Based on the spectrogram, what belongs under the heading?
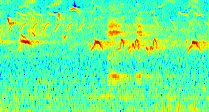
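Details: Dawn birdsong at Farndale with sharp, bright chirps repeated by several singers and a short burst of fuller, richer song in the middle.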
